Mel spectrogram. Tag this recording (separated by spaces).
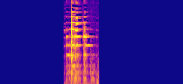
clang hit iron metal metallic percussion steel ting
